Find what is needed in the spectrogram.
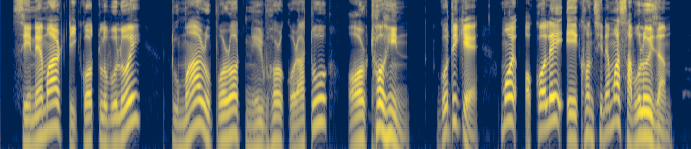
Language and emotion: Assamese, disgusted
